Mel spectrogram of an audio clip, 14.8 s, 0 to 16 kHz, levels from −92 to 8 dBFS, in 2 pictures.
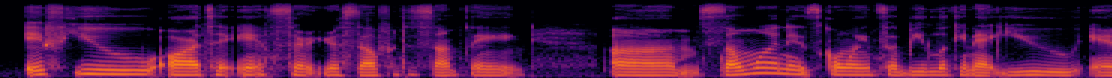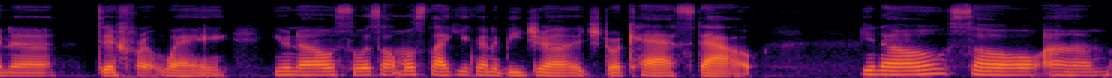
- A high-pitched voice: No, medium, 160 Hz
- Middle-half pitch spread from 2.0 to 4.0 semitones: Yes, average, 2.9 semitones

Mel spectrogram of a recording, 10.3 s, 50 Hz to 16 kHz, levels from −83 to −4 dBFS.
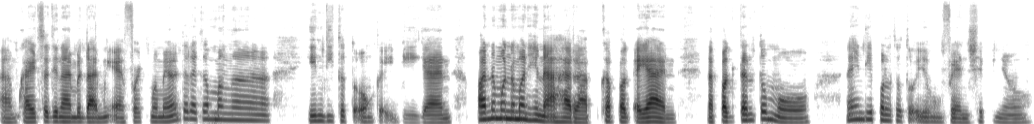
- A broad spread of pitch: Yes, wide, 6.7 semitones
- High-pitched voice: No, low, 135 Hz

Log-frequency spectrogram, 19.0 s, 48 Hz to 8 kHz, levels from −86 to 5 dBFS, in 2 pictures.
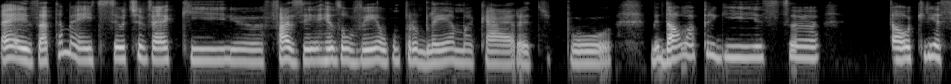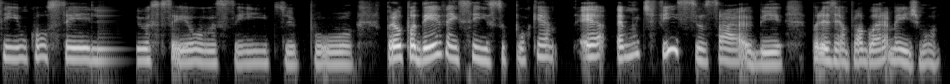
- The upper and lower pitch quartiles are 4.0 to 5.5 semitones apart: No, average, 3.6 semitones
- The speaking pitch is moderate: No, high, 205 Hz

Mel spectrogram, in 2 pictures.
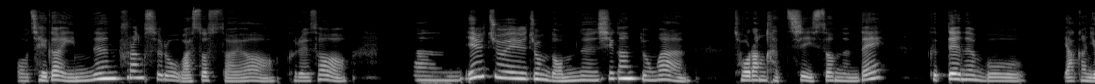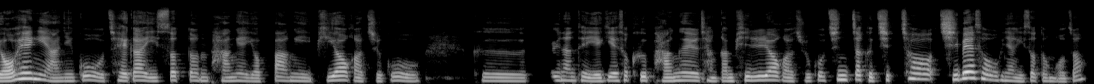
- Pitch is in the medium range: Yes, medium, 180 Hz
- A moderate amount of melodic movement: Yes, average, 4.7 semitones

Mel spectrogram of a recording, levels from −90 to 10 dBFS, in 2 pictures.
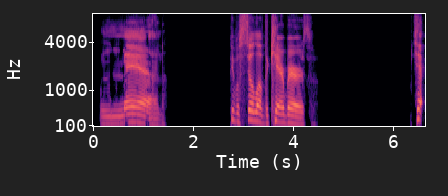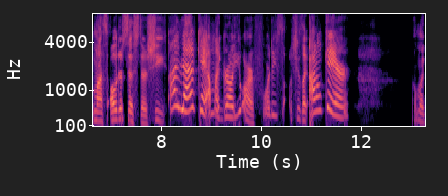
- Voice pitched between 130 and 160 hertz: No, high, 190 Hz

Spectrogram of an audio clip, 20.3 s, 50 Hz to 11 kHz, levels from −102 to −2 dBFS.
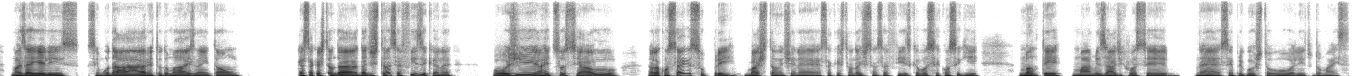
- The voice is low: Yes, low, 130 Hz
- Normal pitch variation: Yes, average, 3.2 semitones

